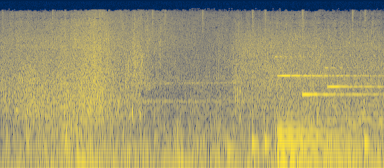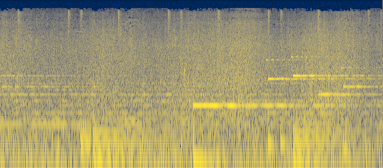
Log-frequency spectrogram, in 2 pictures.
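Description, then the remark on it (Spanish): Steady Mediterranean Sea waves wash and roll in at the island of Mallorca, Spain, with a breezy, windy rush of sea breeze, continuous and fairly loud, while soft tonal music drifts in underneath after the first few seconds. “emitimos desde la isla de Mallorca en España, rodeados del mar Mediterráneo azul y su brisa marina.”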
